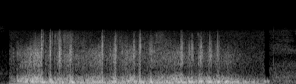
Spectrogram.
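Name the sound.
fireworks exploding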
